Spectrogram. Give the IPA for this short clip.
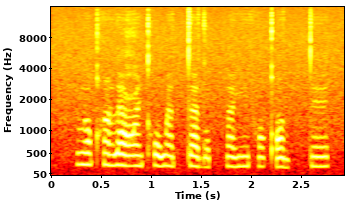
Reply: l ũ qʰ ĩ l æ ʕ ĩ kʰ ɔ w æ̃ tː æ d ɔ pː æ̃ j ĩ h ɔ̃ qʼ ɐ̃ d tː ẽ

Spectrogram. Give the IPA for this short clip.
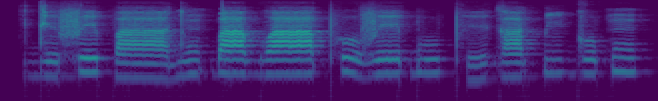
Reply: d ɪ˨ f e˦ p aː˨ d ũ˦ ɓ a˦ ɡʷ aː˦ pʰ ʊ˦˨ v e˦ ɓ u˦ pʰ ɪ˨˦ ɡ a˦ k͡p i˦ ɡ ʊ˦ p ũ˦

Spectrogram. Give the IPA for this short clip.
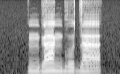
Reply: ŋ ɡ a ŋ ɡ o d a

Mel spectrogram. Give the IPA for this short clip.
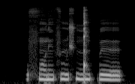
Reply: f õ ɾ ĩ f ʉː ʃ ŋ͡ǃ ũ k͡p ø

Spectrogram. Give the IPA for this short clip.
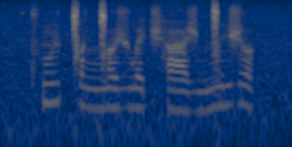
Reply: tʰ ũ ʒ ǀ ʌ ŋ͡ǀ ʌ ʒ w ɛ t͡ʃʰ aː ʒ ŋ͡ǀ i ʒ ʌ

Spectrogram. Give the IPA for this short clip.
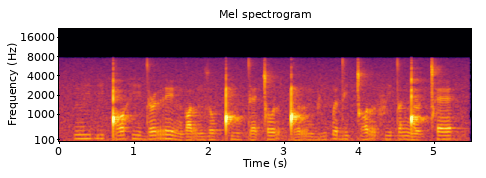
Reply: m i˦ ɓ i˦ ɡ͡ǃ ɔ˦ x i˦˨ d ə˞˦ r e˦˨ ŋ ɡ ɒ˨ r n z o˨ ǃʰ i˨ w d ɛ˨ ǀ o˦ r ɡ͡ǃ ɤ˨ r m b i˨˦ ɓ ə˦ d i˧ ɡ͡ǀ ɔ˦ r f i˦ d ʌ˦ ŋ͡ǃ ə˞˨ ǀʰ ɛ˦

